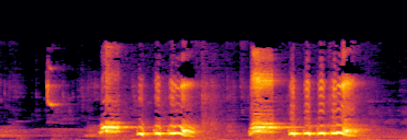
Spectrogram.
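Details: White-rumped shama, a first-season bird, delivering two rich phrases of whistled and warbled notes, each about a second long, mixing sustained whistles with quick rolling notes, separated by a short pause.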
